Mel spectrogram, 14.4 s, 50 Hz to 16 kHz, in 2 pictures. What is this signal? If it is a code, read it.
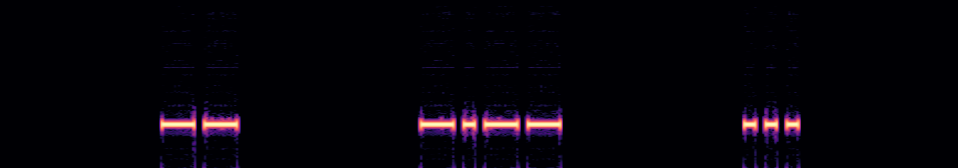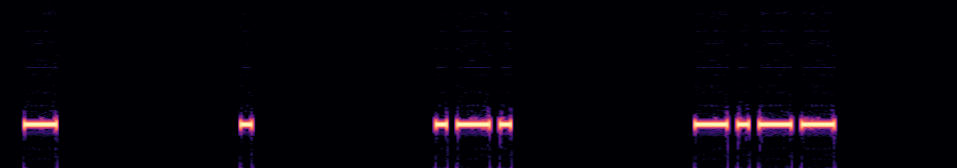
Morse code, heard as a keyed tone, about 15 wpm, spaced as for 5 wpm, 1000 Hz. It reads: MYSTERY
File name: qotdfiles / 5wpm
